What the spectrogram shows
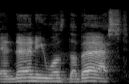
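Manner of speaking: put-on very strong English accent, laid on thick. Quoting a line from the movie: imitating Gary Oldman's very British accent. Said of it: "Gary Oldman with a very British accent".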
